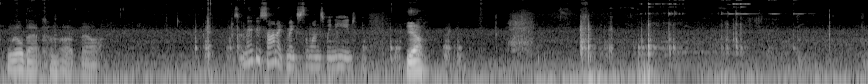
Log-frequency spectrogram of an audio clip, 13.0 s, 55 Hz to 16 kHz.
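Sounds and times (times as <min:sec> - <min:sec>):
metal gears clinking: 0:08.8 - 0:12.2.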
